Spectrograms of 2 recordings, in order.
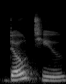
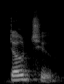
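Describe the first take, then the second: First: The two words are said separately and clearly. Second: The t and y blend into a ch sound. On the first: "the words" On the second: "sounds blend together, making a totally new sound"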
